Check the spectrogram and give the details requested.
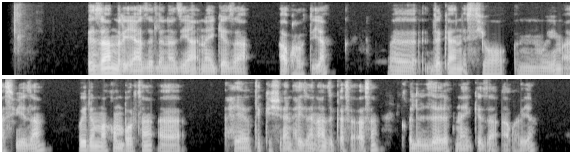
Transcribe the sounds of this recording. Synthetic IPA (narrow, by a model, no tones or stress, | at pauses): ʔɨzanɨɾɨ̰ʔijazɐlːɐnazija̰najɡɐza | ʔːχʼħot̪ɨjːa | d̪ɐkʼːa̰nɨɨst̪ʰijonwɔjmʔa̰sfeza | wɔjd̪ɨmːakʰo̞mboɾt̪ʰa | ħβt̪ʰikʰɨʃʔɐnħizɐnʔa̰zɨkʼːɐsa̰χʼɐ̰sakɨɨlɨlzɐlɐt̪najɡɐza̰ʔa̰χʼħuʔɨjːa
